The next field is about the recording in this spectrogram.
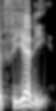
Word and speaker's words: Fieri: So in 1995, up till that time, his name was Ferry, F-E-R-R-Y. And when he got married, he changed it to Fieri. Now, it's spelled F-I-E-R-I, but in Italian, the way you pronounce your R's, it sounds like a T or a D.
